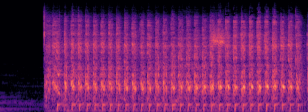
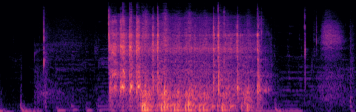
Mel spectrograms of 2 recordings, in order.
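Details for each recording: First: Honda Fireblade motorcycle engine for a kei truck, after fixing a tampered wiring loom, kill switch off: starter engages sharply and spins the engine about three even pulses a second for three seconds; normal cranking. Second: Honda Fireblade motorcycle engine fitted in a kei truck, first start attempts: starter whirrs, engine catches and roars under two seconds, then dies as soon as cranking stops; cause suspected, not confirmed.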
